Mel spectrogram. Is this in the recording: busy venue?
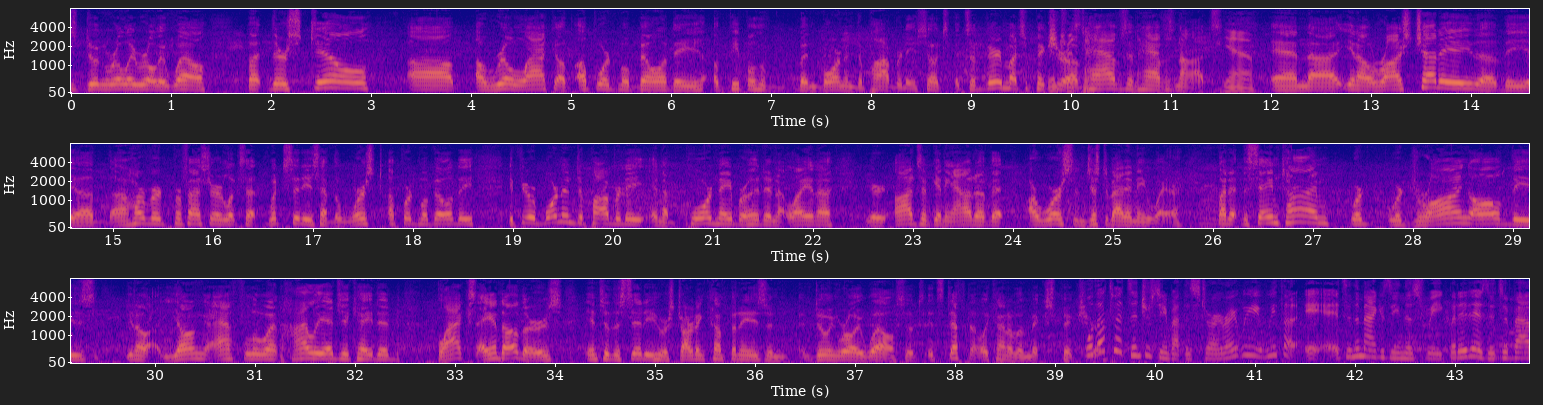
yes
